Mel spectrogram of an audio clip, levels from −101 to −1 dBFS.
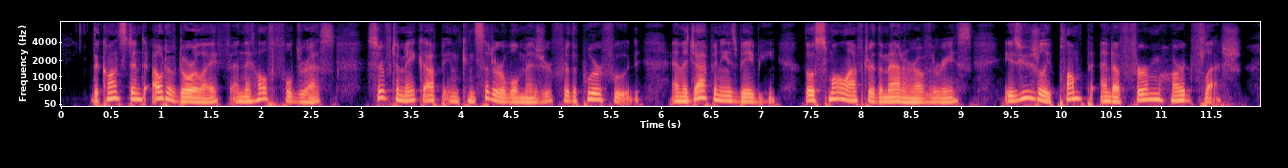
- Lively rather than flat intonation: Yes, wide, 6.8 semitones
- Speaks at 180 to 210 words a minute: Yes, fast, 205 wpm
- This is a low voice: Yes, low, 125 Hz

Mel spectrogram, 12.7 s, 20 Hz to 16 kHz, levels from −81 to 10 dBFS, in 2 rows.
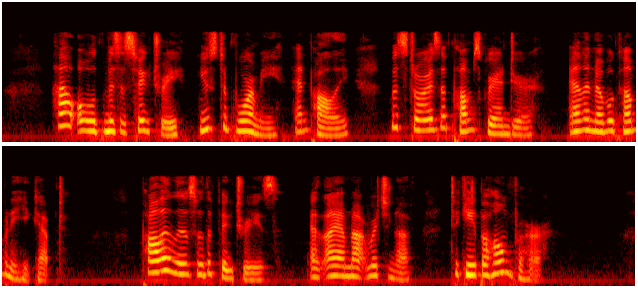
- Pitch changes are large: Yes, wide, 7.0 semitones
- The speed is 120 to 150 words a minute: No, average, 180 wpm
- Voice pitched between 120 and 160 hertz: No, high, 220 Hz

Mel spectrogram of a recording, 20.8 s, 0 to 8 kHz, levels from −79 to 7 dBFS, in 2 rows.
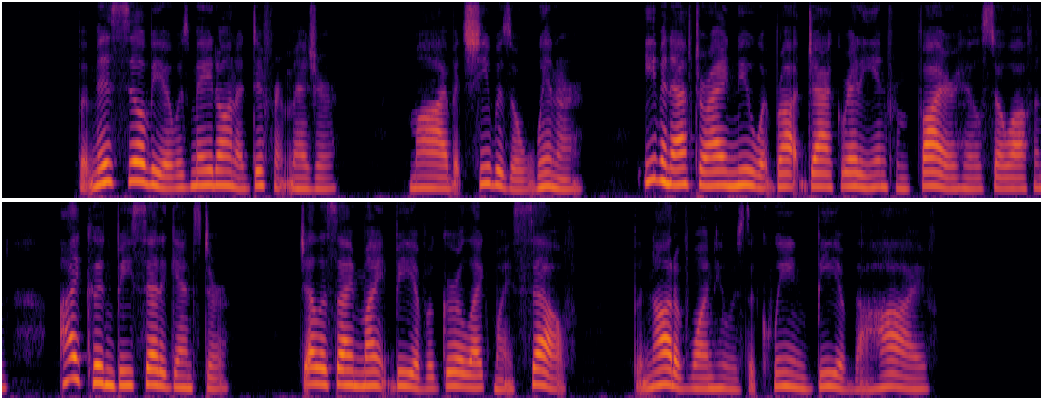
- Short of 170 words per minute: Yes, average, 160 wpm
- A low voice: No, high, 195 Hz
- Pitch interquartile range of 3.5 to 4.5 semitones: Yes, average, 4.2 semitones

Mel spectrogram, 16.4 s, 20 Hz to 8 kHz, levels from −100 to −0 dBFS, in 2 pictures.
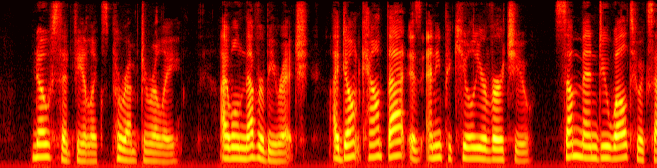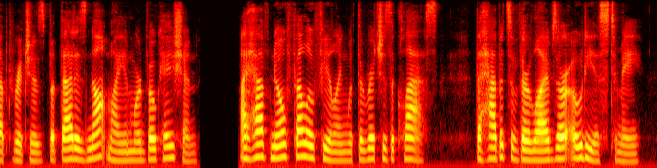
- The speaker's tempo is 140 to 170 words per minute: No, average, 185 wpm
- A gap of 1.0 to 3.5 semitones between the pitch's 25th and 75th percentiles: No, average, 4.0 semitones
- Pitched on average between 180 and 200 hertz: Yes, medium, 185 Hz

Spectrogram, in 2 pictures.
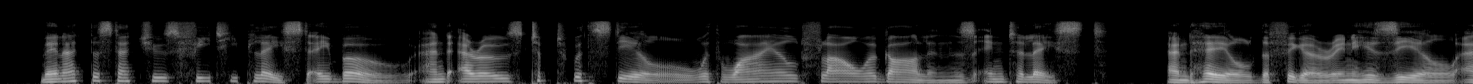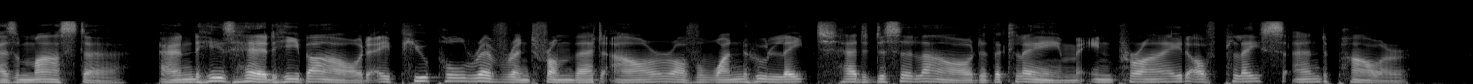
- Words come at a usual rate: No, slow, 110 wpm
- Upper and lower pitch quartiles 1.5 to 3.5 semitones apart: No, average, 4.3 semitones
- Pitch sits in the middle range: No, low, 115 Hz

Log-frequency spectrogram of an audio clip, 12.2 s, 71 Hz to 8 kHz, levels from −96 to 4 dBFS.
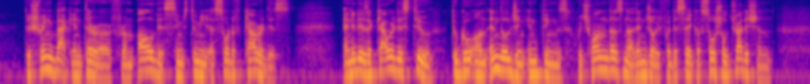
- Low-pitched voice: Yes, low, 125 Hz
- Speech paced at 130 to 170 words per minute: No, average, 190 wpm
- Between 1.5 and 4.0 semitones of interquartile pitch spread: Yes, average, 3.5 semitones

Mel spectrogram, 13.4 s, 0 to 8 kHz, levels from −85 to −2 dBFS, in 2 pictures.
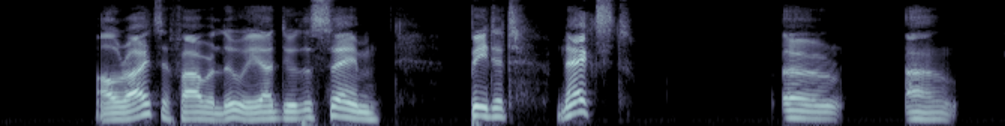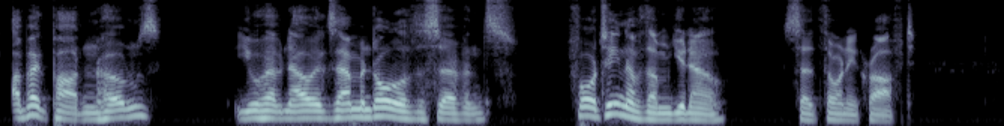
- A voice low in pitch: Yes, low, 120 Hz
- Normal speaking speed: Yes, average, 150 wpm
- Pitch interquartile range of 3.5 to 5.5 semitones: Yes, average, 4.1 semitones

